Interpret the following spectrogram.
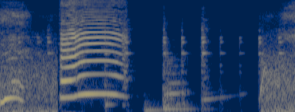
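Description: A single short bleat, like a goat's or sheep's, about half a second long, its pitch rising then falling; with no animal in the scene, it is a dubbed-in comic sound effect. It follows the last word of a spoken line.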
